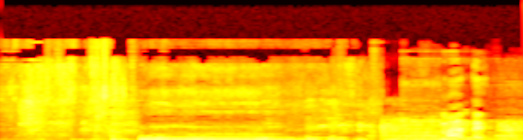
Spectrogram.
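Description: A dog howls loudly and close by.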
